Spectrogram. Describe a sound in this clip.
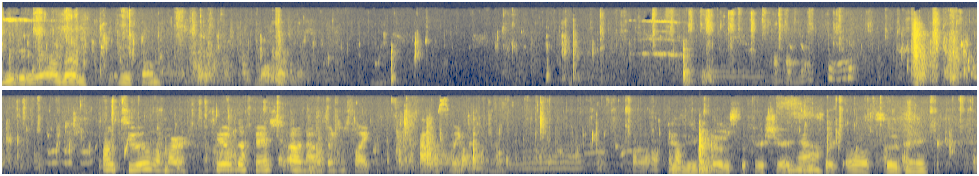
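Ducks dabble and splash in shallow water.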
